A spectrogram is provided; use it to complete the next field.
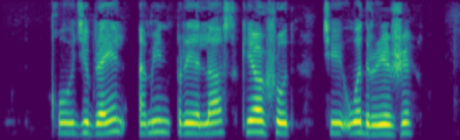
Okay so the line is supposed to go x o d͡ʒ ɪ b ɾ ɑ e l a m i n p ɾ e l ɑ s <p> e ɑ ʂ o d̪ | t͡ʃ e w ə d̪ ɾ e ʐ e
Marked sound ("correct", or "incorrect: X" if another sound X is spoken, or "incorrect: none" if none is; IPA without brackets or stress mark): incorrect: k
